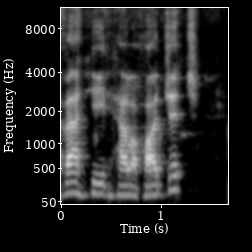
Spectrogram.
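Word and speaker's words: Vahid Halilhodžić: Well, we begin with manager Vahid Halil Hodit. I'm not sure if I'm saying that right. – Yeah, Vahid Halahodic.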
